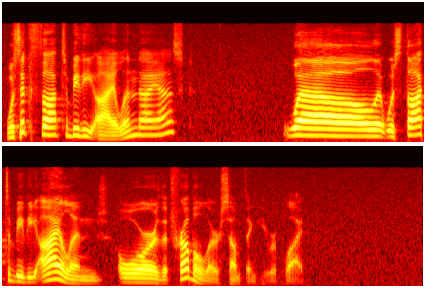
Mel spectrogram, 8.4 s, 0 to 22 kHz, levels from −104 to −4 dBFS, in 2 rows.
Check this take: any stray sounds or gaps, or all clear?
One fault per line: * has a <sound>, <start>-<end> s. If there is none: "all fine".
all fine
